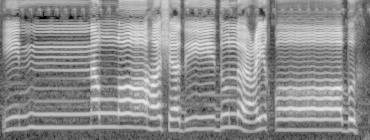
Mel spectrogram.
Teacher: इन्ना में नून मुशद्दद है, गुन्ना करेंगे और बा हरूफ कलकला में से है, कलकला करके पढ़ेंगे।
